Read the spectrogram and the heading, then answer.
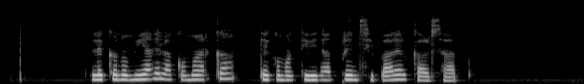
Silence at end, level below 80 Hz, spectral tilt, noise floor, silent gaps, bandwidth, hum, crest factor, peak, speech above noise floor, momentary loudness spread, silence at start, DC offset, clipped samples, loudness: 1.3 s; -76 dBFS; -7 dB/octave; -68 dBFS; none; 9 kHz; none; 18 dB; -6 dBFS; 45 dB; 8 LU; 0.9 s; under 0.1%; under 0.1%; -24 LUFS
